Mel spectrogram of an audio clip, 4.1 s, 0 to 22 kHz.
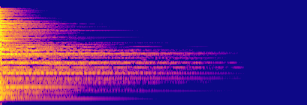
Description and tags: Multisampled 20 inch Istanbul pre-split (before they became Istanbul AGOP and Istanbul Mehmet) ride cymbal sampled using stereo PZM overhead mics. The bow and wash samples are meant to be layered to provide different velocity strokes.
cymbal, drums, stereo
